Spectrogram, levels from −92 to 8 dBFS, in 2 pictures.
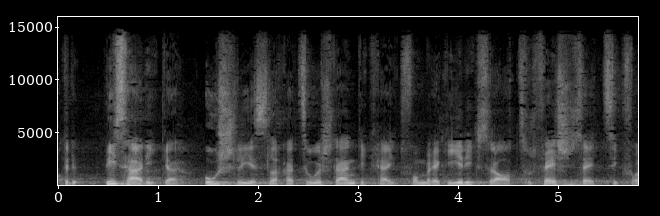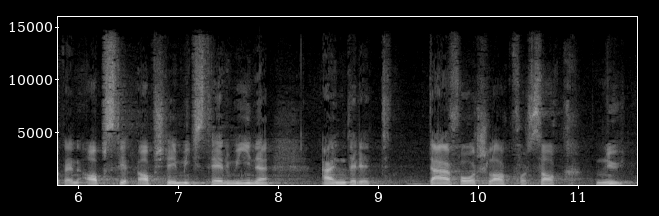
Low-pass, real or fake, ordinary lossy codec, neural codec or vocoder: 14.4 kHz; real; AAC, 48 kbps; none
